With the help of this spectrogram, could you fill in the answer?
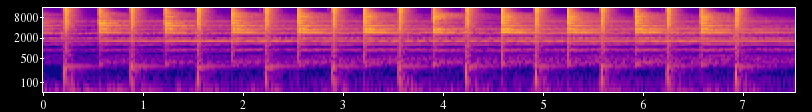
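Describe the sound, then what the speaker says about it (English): A steady 5/4 drum groove: bright, ringing ride cymbal bell strikes on a regular pulse with crisp hi-hat chicks between them, up close and without voices. "my right hand is gonna be playing the bell of the ride cymbal"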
